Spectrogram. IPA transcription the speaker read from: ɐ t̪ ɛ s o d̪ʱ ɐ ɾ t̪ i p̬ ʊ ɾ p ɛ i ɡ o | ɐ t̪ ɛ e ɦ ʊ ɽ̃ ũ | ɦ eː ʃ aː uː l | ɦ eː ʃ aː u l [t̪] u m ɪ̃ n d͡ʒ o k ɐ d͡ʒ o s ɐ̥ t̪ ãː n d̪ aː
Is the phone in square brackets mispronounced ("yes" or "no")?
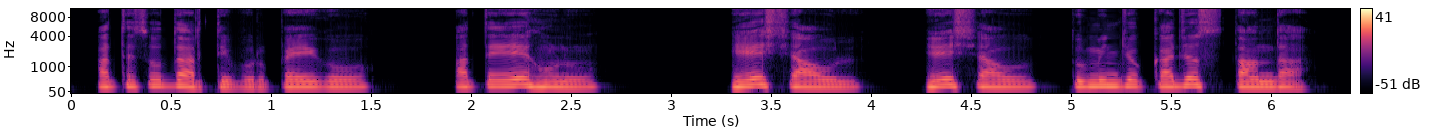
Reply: no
